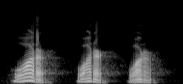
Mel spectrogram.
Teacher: it's different it's not a rolled R it's a flat t or a fast D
